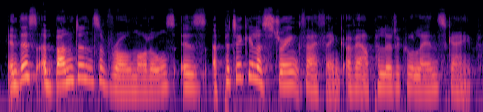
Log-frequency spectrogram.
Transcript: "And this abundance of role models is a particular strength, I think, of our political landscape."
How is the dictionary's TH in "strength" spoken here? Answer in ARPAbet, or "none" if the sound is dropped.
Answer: TH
